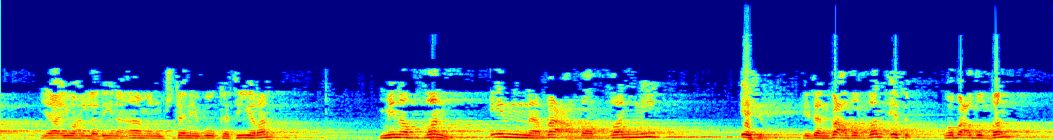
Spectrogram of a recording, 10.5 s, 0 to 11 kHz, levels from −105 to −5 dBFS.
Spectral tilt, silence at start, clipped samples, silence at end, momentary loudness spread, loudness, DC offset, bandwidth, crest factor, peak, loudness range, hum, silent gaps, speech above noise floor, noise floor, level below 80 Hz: -8 dB/octave; 0 s; under 0.1%; 0 s; 13 LU; -14 LUFS; under 0.1%; 6.6 kHz; 14 dB; 0 dBFS; 2 LU; none; none; 27 dB; -41 dBFS; -36 dBFS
